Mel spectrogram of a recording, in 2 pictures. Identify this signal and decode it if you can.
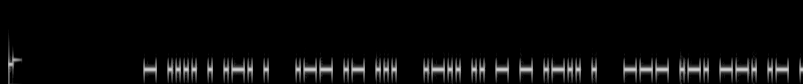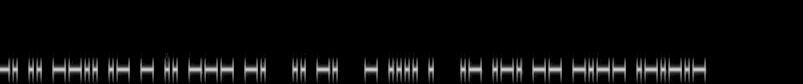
Morse code, heard as a keyed tone, about 30 wpm, 700 Hz. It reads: THERE WAS LITTLE ORGANIZATION IN THE ARMY.
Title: Sentences from Top 1000 Words - Review Part 5 - 30wpm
